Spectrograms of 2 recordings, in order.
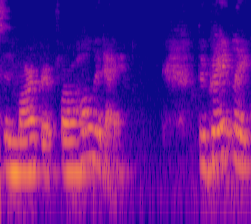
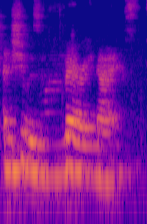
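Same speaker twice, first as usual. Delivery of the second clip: ordinary delivery, nothing marked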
